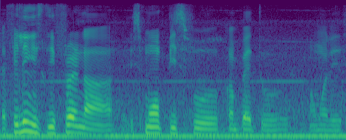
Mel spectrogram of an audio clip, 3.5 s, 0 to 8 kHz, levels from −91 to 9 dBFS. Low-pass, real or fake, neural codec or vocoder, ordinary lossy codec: 7.2 kHz; real; none; none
